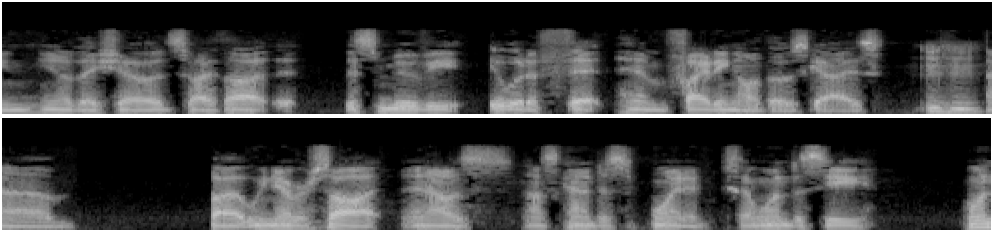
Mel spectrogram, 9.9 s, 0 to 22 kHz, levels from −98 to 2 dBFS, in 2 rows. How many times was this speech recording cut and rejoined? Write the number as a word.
zero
